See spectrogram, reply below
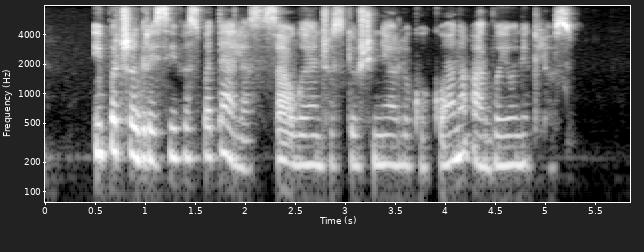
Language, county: Lithuanian, Kaunas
